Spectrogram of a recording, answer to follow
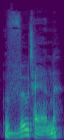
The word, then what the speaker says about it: WOTAN: He calls it Votan. Oh, that doesn't sound evil at all. It's spelled WOTAN, which stands for Will Operating Thought Analog.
